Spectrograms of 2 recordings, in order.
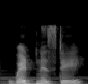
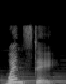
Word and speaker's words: Wednesday: well he did not know that D is silent in this word and the correct pronunciation is not Wednesday but Wensday and that is where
